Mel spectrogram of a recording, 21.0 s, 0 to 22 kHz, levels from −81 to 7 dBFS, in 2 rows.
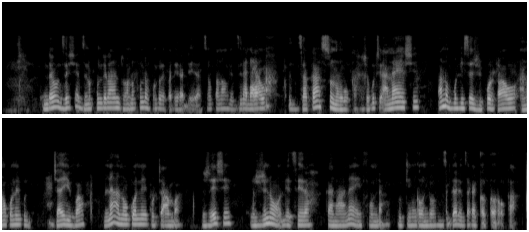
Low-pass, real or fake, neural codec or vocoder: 7.2 kHz; fake; codec, 16 kHz, 2 kbps, FreqCodec, larger model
